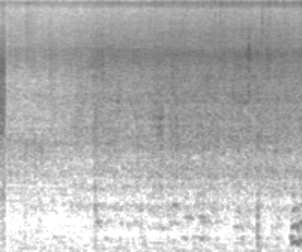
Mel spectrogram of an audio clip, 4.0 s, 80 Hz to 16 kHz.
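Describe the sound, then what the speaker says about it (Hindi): Raw peas frying in a pan for aloo matar sabzi, a soft, continuous sizzle heard close up at low volume with a few faint stirring clicks. "मटर भूनते हुए मुझे 5 मिनट हो गए हैं"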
